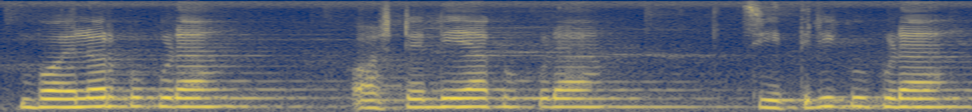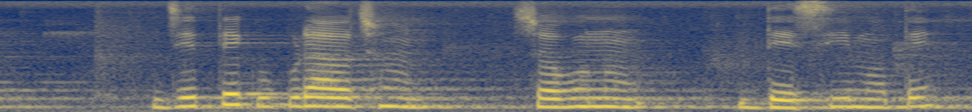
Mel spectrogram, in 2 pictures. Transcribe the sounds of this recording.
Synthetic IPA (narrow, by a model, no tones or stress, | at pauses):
bɔjlɔɾkukɽa | ɔsʈelijakukɽa | t͡ʃit̪ɾikukɽa | d͡ʒet̪ekukɽaɔt͡ʃʰɔnsɔbunud̪esimot̪e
